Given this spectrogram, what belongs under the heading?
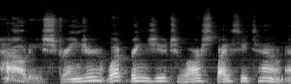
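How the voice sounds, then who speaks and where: A put-on character voice at a moderate pace. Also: man, fairly high pitch for a man. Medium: read story.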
